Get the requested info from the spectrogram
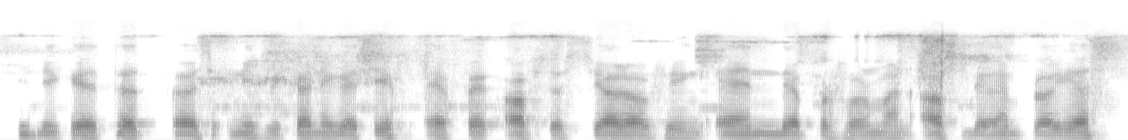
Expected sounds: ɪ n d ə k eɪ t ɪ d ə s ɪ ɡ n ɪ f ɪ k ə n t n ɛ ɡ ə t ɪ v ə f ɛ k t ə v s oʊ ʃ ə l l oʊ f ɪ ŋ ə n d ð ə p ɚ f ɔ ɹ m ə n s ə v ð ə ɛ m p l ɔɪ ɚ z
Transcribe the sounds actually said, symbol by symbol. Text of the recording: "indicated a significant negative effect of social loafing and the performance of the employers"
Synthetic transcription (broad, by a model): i n d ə k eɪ t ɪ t ə s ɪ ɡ n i f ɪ k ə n n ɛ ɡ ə t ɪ f ə f ɛ k t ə f s oʊ s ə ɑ l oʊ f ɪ ŋ ə n d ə p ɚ f ɔ ɹ m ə n ə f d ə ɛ m p l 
